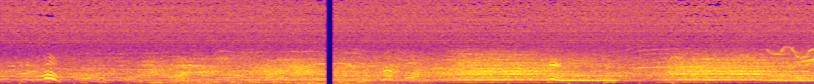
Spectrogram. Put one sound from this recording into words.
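A large crowd roars and cheers in an echoing arena.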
